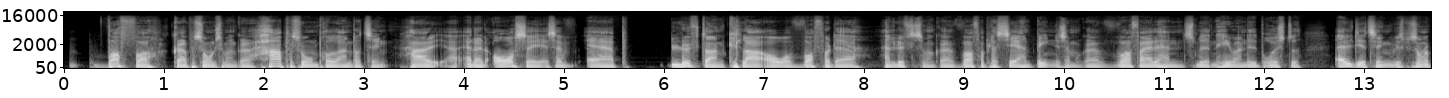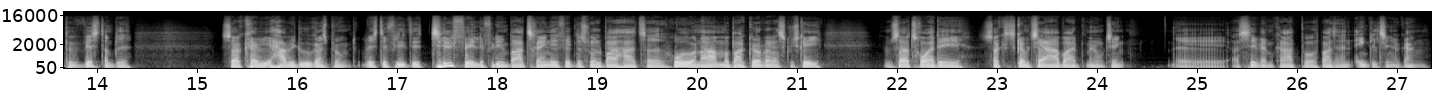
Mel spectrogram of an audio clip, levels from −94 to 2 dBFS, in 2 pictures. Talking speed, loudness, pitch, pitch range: 265 wpm, -18 LUFS, 110 Hz, 100-125 Hz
